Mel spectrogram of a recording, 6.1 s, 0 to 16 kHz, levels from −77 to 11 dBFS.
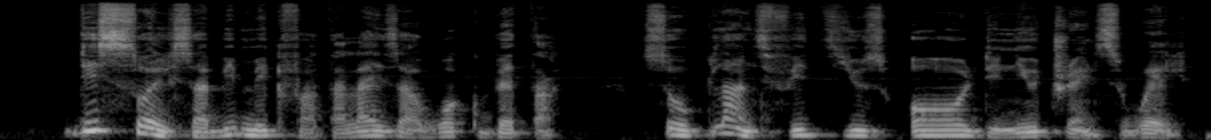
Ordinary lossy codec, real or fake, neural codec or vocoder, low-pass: none; fake; vocoder, 48 kHz, 128 mel bands, Vocos; 14.4 kHz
